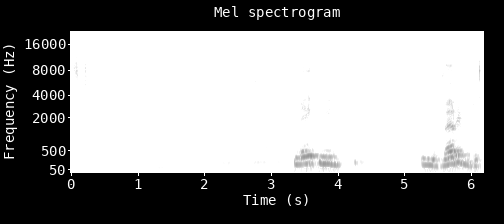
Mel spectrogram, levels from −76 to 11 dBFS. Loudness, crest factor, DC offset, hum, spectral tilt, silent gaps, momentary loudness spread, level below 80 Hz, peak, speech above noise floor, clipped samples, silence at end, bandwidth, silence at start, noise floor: -49 LUFS; 22 dB; under 0.1%; none; -5.5 dB/octave; none; 19 LU; -84 dBFS; -32 dBFS; 31 dB; under 0.1%; 0.05 s; 13 kHz; 0.05 s; -78 dBFS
